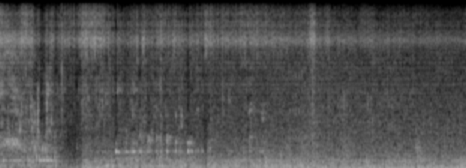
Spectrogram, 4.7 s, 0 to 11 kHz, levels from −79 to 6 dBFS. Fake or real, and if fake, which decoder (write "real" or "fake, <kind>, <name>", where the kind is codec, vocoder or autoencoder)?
fake, vocoder, WaveNeXt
